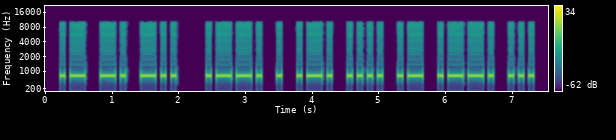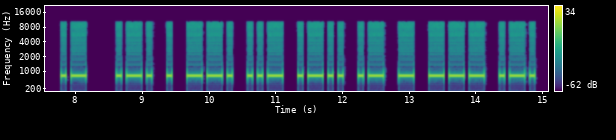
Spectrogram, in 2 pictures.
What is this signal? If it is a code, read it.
Morse code, heard as a keyed tone, about 16 wpm, 800 Hz. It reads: AND PERHAPS A REGULATOR
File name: Technical Subjects / Technical Subjects-mp3s / Sw Pwr Sup @15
